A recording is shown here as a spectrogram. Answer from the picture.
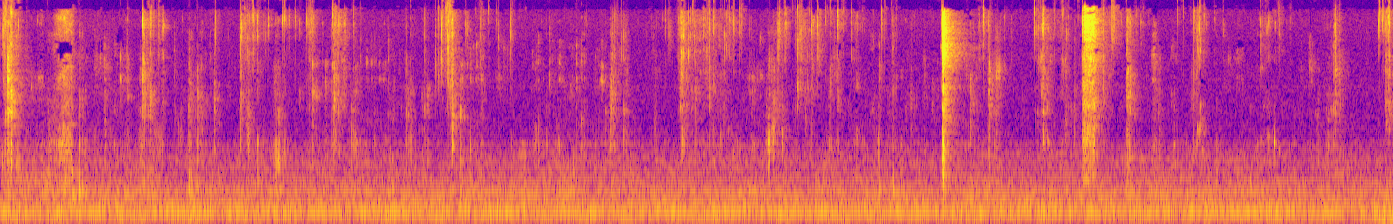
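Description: A person chewing and biting adobo-style chicken feet close to the microphone: soft wet mouth clicks and smacks throughout, with two sharper clicks past the middle, over a steady low hum.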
